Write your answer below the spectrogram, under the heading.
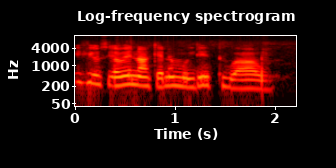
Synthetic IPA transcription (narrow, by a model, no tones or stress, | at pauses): iɦiosjɔwenakɛnɛmoiɾetuwao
